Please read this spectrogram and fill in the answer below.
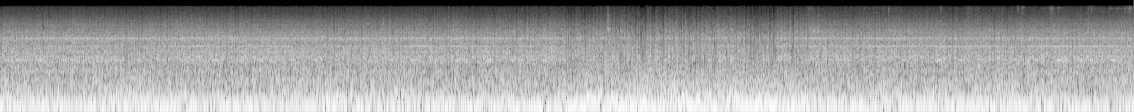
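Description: Fire engine's diesel engine running steadily at a fire scene, a constant low rumble with faint steady high-pitched tones above it.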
